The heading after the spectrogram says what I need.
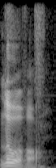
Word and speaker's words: Louisville: he is also from Kentucky but he's from Louisville Louisville yeah as we learned to pronounce yeah yeah I'm from an area worse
